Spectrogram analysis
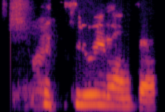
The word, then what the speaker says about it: Sri Lanka: How do you pronounce it? It's Sri Lanka.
